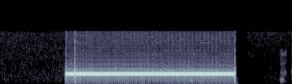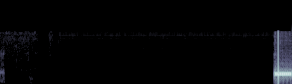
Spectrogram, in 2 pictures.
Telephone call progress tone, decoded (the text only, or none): ringback tone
